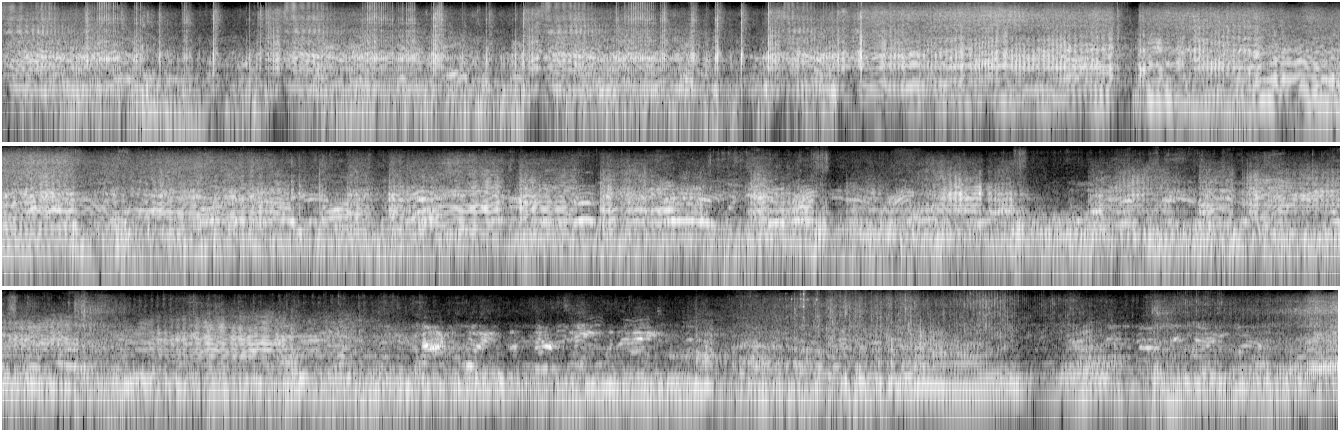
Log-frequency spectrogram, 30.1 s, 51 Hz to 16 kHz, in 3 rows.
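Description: Honda CR500 two-stroke single-cylinder dirt bike engine revving hard under load as it climbs a steep hill, its pitch rising and falling constantly with the throttle. The sound briefly drops near the end.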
